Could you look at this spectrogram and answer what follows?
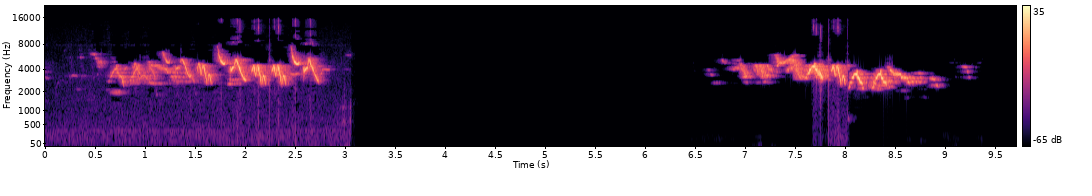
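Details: Gray-cheeked thrush delivering two separate phrases about five seconds apart, each a rapid, wavering series of high, reedy notes lasting over two seconds, the second falling toward its end.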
